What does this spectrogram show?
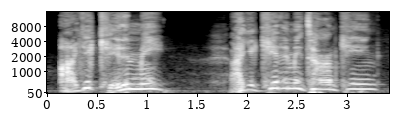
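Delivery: high-pitched exasperated disbelief; strained high, can't believe it; incredulous. Real, not acted. Incredulous at the writer's panel count.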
